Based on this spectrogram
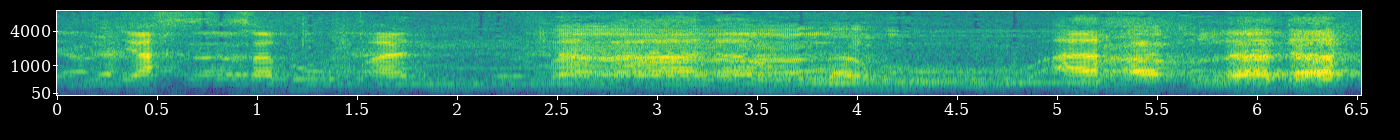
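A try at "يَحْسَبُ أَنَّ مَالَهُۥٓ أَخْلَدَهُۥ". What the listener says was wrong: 4. None of you went 4. Everybody went 2 and got lazy. There's a gunna.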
